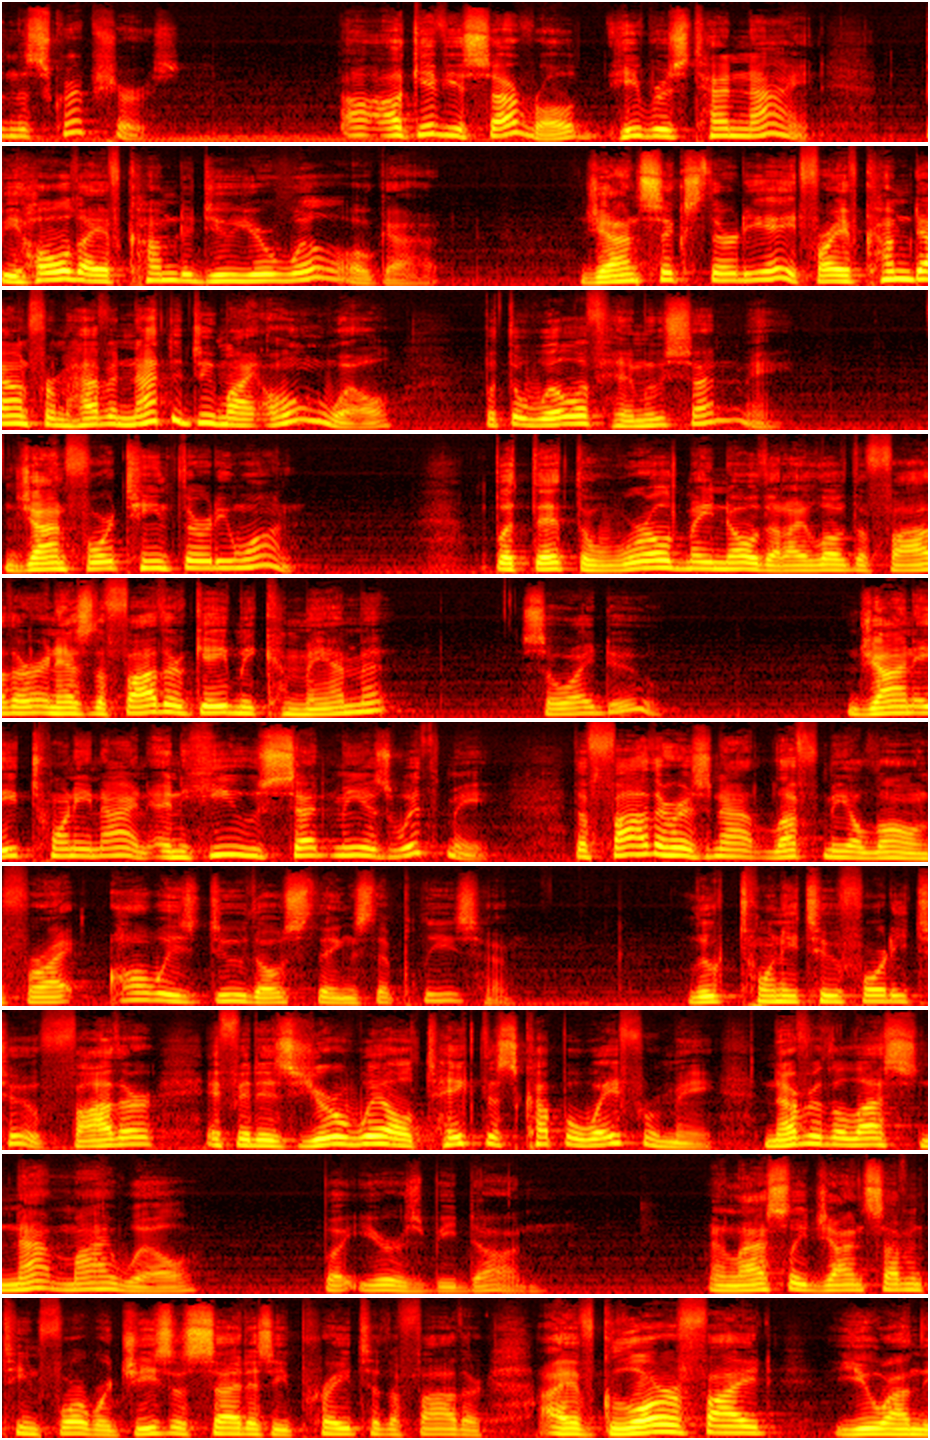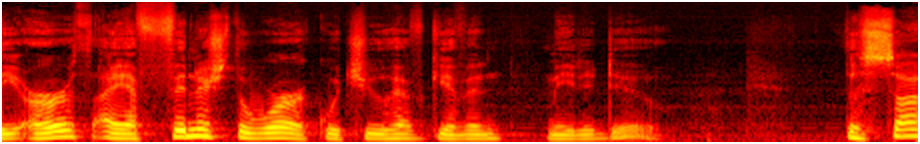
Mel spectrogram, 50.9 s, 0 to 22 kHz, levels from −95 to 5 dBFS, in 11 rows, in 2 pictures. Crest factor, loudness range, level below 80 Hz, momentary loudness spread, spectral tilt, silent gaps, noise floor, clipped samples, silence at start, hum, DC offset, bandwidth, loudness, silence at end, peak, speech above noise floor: 20 dB; 7 LU; -60 dBFS; 14 LU; -5 dB/octave; none; -62 dBFS; under 0.1%; 0 s; none; under 0.1%; over 20 kHz; -24 LUFS; 0 s; -4 dBFS; 38 dB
